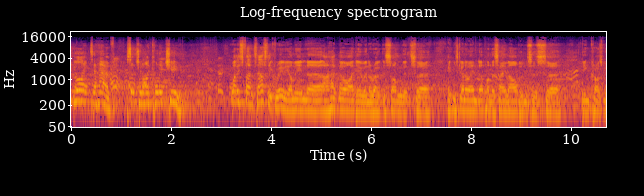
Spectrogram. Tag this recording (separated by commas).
Speech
